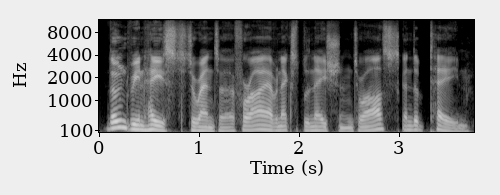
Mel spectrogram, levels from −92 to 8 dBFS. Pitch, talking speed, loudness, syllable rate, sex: 115 Hz, 240 wpm, -19 LUFS, 5.9 syllables/s, male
